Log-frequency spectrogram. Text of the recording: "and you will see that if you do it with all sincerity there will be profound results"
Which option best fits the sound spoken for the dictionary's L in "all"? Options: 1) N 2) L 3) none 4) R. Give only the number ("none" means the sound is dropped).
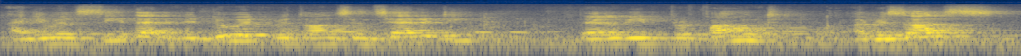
1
